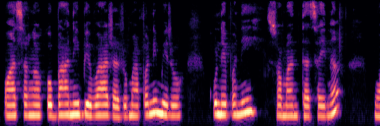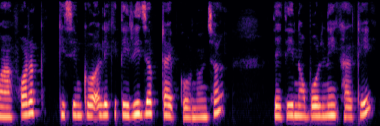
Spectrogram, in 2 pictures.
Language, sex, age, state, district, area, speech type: Nepali, female, 30-45, West Bengal, Darjeeling, rural, spontaneous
